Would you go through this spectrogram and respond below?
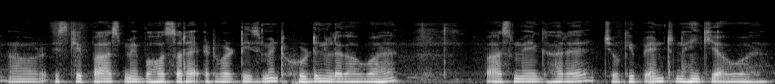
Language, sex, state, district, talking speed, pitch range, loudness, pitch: Hindi, male, Bihar, West Champaran, 180 wpm, 120-130 Hz, -15 LUFS, 125 Hz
